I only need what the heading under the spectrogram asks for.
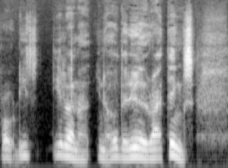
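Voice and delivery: ordinary delivery

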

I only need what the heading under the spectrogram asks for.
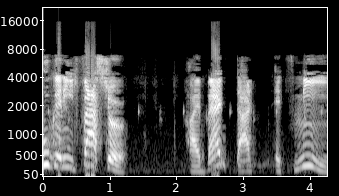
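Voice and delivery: high, loud gleeful shout. At supper, Pig calls out to Trevor: gleeful shout. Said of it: "Pig shouted with glee".

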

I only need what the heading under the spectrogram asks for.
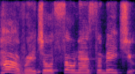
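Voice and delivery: put-on loud, high-pitched cartoon boy voice. Chatting about the hill people, the speaker does a Bobby Hill voice. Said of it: "He talks like this".

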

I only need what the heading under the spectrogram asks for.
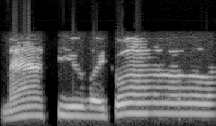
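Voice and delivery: put-on loud sobbing. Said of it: "she starts crying again, super loud".

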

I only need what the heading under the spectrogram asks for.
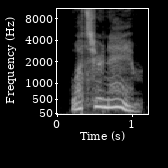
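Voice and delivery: hushed whisper. Gaia crawls toward a terrified young girl, whispering. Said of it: "Gaia whispered as she crawled towards the child".

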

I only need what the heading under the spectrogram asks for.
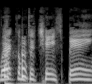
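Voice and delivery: put-on female voice. Retelling how a bank worker greeted customers, imitating the bank lady's voice. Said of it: "she had a voice like this".

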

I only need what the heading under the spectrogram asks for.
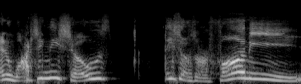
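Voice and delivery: put-on high, slow anime-kid voice.

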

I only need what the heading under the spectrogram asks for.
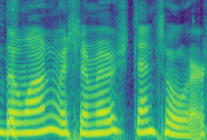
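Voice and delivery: speech distorted as with a retainer. Quoting an insurance commercial line: retainer voice. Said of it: "people talking with a retainer voice".

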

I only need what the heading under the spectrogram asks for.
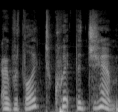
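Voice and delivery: forced through gritted teeth. Retelling a scene where a friend urges him on as he tries again, Chandler through gritted teeth. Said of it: "a through gritted teeth".

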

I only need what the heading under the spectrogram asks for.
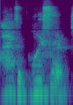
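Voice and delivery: soft, high, hushed stage whisper. Recalling what a man at the last show said, retelling a half-whisper. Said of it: "and he whispers".

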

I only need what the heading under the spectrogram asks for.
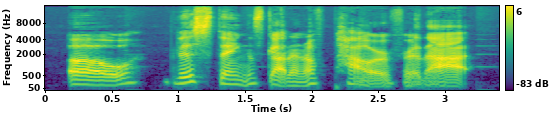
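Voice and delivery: creepy put-on seductive, weirdly sexual suggestive tone. Retelling a character's line from an episode: imitating a weirdly sexual tone. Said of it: "In a very weirdly sexual tone".

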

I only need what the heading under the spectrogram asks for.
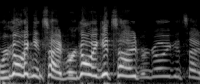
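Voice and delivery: mock scared panic, shrill, loud, high, urgent. Retelling hurrying the dog inside: imitating a terrified voice. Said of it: "I was terrified".

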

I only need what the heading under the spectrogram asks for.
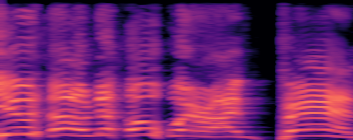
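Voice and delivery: mock yell, very high-pitched, slow and drawn out. Retelling a scene from Fight Club, imitating Brad Pitt yelling. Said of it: "when he's yelling at that guy going".

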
